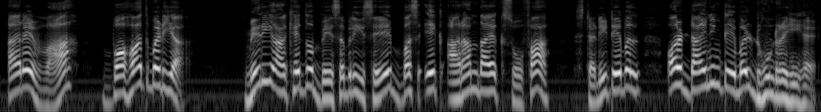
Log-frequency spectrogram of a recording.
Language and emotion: Hindi, happy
